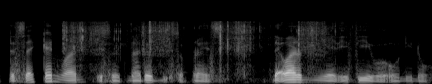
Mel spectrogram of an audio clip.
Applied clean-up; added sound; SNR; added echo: none; Walk, footsteps; 16 dB; none.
